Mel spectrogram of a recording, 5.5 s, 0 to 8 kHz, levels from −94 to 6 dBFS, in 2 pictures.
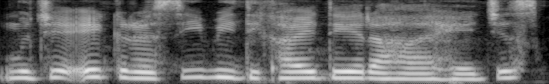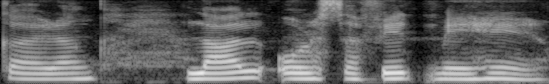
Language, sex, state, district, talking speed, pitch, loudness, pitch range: Hindi, female, Arunachal Pradesh, Longding, 165 wpm, 210 Hz, -15 LUFS, 195-230 Hz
